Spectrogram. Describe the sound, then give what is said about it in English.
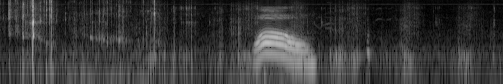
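Crisp, crackly crunching of thick potato chips, thicker than Lay's and like Utz and tasting like baked chicken, being chewed in quick irregular bursts, interrupted midway by a single loud drawn-out exclamation from a voice. “I would say the consistency, it's a little thicker than like a Lay's. It's kind of like an Utz.”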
